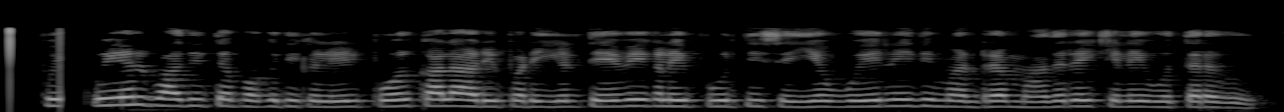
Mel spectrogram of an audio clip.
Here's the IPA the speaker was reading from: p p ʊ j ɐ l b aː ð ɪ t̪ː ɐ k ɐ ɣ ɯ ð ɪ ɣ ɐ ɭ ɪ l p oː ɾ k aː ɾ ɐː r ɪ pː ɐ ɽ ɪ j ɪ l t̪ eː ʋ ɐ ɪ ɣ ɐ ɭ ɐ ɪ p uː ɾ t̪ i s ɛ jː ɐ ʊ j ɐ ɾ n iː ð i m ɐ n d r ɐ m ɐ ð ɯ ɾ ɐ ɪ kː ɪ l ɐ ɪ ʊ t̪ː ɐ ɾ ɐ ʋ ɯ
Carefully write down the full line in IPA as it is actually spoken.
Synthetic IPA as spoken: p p ʊ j ɐ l b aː ð ɪ t̪ː ɐ p ɐ ɣ ɯ ð ɪ ɣ ɐ ɭ ɪ l p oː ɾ k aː l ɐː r ɪ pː ɐ ɽ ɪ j ɪ l t̪ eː ʋ ɐ ɪ ɣ ɐ ɭ ɐ ɪ p uː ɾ t̪ i s ɛ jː ɐ ʊ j ɐ ɾ n iː ð i m ɐ n d r ɐ m ɐ ð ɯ ɾ ɐ ɪ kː ɪ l ɐ ɪ ʊ t̪ː ɐ ɾ ɐ ʋ ɯ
